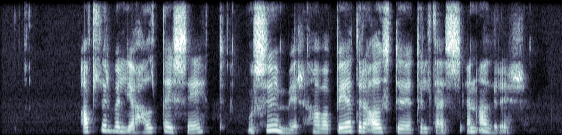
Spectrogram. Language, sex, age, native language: Icelandic, female, 20-29, Icelandic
